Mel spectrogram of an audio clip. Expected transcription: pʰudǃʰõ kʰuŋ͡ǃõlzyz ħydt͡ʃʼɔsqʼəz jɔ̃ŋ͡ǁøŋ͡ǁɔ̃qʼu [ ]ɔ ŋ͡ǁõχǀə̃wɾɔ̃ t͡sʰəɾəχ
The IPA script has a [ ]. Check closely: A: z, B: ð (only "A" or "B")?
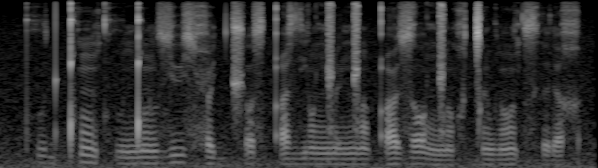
A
